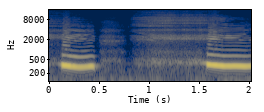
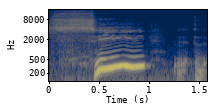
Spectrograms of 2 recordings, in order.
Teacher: there's a little hiss of air before my voice starts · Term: phonatory onset delays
